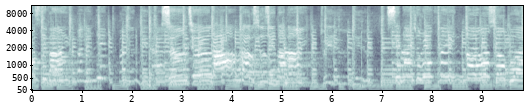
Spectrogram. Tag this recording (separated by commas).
Music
